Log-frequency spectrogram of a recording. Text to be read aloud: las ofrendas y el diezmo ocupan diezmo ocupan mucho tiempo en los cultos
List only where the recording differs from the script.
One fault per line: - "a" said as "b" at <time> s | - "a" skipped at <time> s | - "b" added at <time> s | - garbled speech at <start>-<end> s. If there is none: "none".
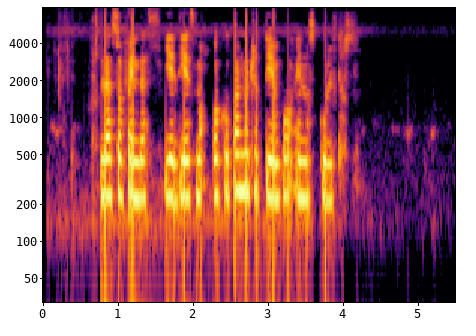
- "diezmo ocupan" skipped at 2.7 s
